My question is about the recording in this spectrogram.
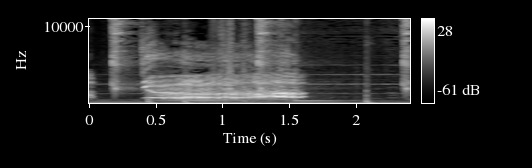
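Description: Background music with a steady beat, over which a man gives one loud, rough, wordless yell of frustration lasting about a second, starting about half a second in.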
